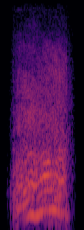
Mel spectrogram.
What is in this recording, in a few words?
Dress Pants Zipper, Up; Foley, Clothes, Dress, Pants, Zipper, Down; BlastWave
